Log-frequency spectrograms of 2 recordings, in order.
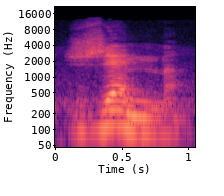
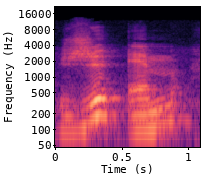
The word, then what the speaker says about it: j'aime: So to say I like, you say j'aime. You don't say je aime because it's hard to pronounce.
